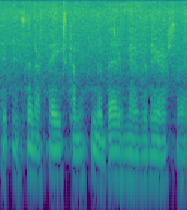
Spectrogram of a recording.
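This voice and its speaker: A low-key, plain-spoken man hosting a hunting vlog, casually updating viewers from outdoors. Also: little pitch movement, fast, background noise. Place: outdoors in the field while hunting.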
